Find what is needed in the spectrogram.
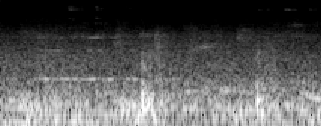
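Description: A deep low rumble that dies away about half a second in, leaving room noise with a few light knocks of footsteps on a wooden floor.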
